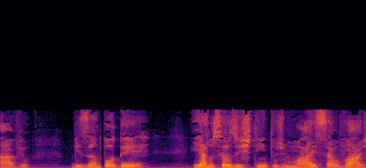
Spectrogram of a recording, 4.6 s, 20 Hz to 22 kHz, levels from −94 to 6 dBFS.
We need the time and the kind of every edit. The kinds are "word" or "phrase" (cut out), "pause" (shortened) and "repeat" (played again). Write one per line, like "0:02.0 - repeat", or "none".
0:01.2 - word
0:02.6 - word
